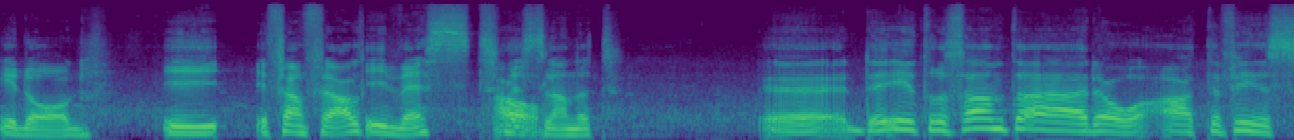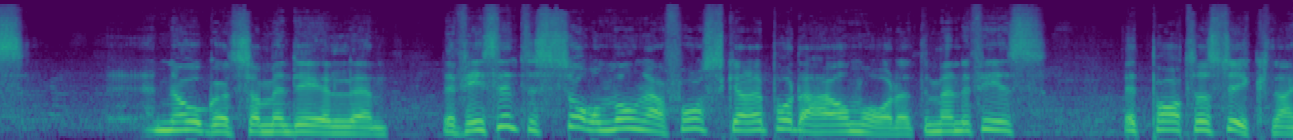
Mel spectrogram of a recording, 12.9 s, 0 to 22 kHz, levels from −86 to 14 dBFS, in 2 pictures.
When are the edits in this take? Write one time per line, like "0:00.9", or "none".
0:01.8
